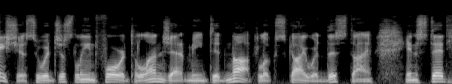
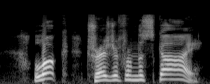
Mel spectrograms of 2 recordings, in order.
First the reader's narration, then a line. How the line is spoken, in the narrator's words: I cried out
